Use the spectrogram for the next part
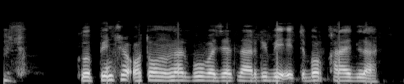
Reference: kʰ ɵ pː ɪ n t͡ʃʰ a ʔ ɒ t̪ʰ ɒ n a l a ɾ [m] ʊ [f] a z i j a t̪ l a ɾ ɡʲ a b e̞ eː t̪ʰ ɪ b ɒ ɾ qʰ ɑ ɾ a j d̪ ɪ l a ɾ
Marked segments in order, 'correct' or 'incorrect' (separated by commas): incorrect, incorrect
